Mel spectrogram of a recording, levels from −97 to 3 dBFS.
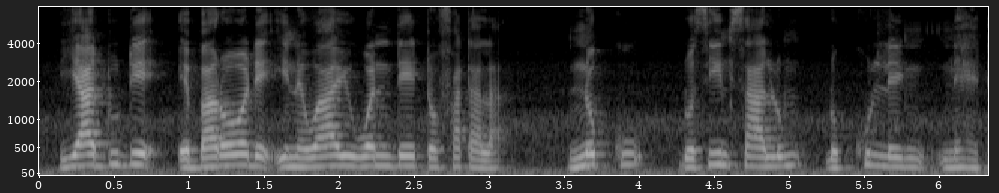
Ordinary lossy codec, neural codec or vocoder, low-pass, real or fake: none; none; none; real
